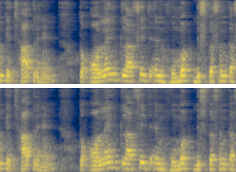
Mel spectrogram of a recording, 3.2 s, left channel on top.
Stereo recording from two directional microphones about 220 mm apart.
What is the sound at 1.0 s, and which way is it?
Speech, 25° left (ahead or behind).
